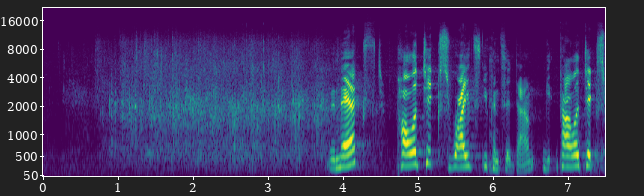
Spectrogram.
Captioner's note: applause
